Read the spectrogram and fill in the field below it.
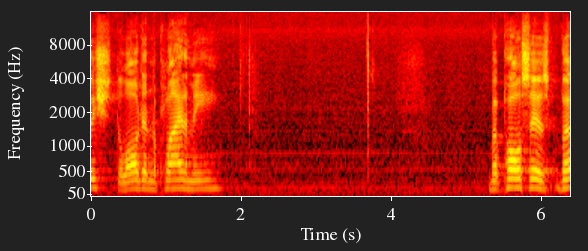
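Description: An elderly man speaks calmly into a microphone in a reverberant hall, pausing between phrases.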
